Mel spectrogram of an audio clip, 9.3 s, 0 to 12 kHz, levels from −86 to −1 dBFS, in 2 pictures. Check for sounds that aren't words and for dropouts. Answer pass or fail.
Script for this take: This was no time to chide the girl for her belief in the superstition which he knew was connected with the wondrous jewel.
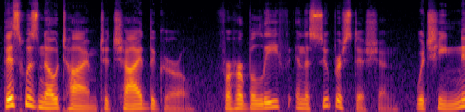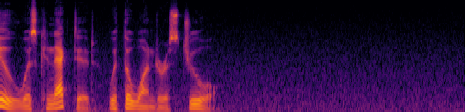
pass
